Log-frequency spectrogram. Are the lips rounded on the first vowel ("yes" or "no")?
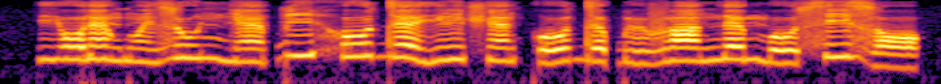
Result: yes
